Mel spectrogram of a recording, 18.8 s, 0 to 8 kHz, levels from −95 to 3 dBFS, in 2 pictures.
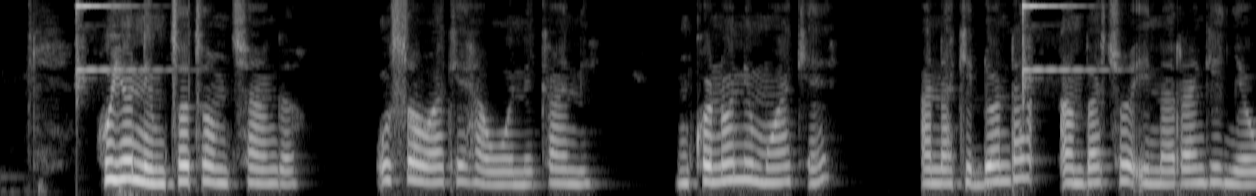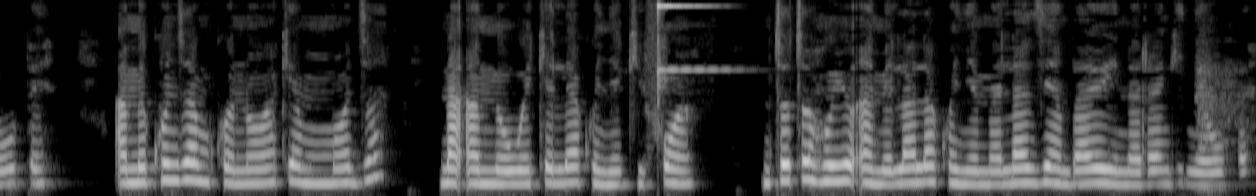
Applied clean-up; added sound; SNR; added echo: classical method log-MMSE.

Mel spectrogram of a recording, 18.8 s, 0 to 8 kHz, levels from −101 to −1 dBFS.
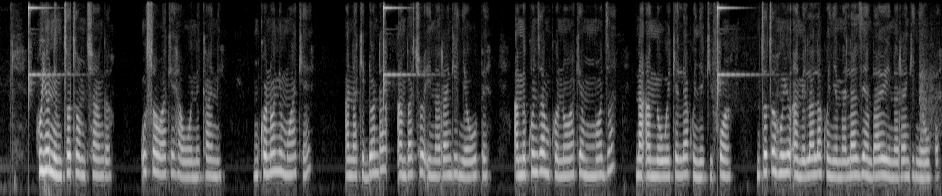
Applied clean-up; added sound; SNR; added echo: none; Bicycle bell; 9 dB; none.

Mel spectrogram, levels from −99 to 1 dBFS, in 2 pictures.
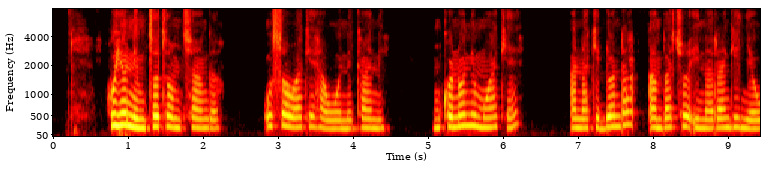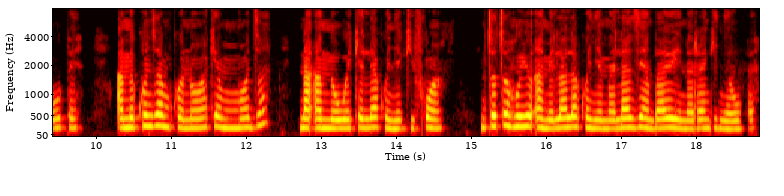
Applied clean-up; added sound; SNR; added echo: neural mask model Resemble Enhance denoiser.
